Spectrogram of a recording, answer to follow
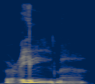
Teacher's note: عین حلق سے اور کسرہ کا ساؤنڈ، ہوٹوں کو بالکل پھیلا لے، علم، ما دو حرکہ، مد عوض عن التنوین.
